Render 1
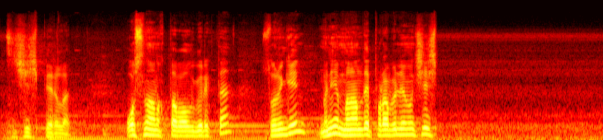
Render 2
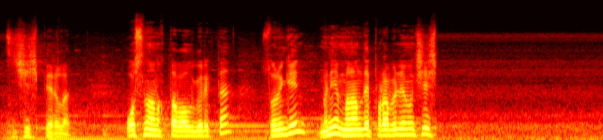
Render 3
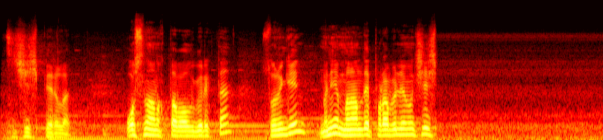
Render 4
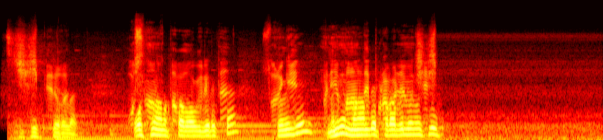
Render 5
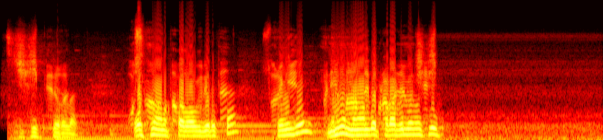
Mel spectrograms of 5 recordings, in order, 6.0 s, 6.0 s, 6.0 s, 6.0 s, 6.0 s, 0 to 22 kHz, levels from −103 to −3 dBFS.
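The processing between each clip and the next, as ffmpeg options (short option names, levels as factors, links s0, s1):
-af "aemphasis=mode=reproduction:type=75fm"
-af "adynamicequalizer=threshold=0.0178:dfrequency=2900:dqfactor=0.7:tfrequency=2900:tqfactor=0.7:attack=5:release=100:ratio=0.375:range=2:mode=cutabove:tftype=highshelf"
-filter_complex "[0:a]acrossover=split=1000[s0][s1];[s0]adelay=70[s2];[s2][s1]amix=inputs=2:normalize=0,volume=1.19"
-af "volume=2.99,asoftclip=hard,volume=0.335,volume=0.891"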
